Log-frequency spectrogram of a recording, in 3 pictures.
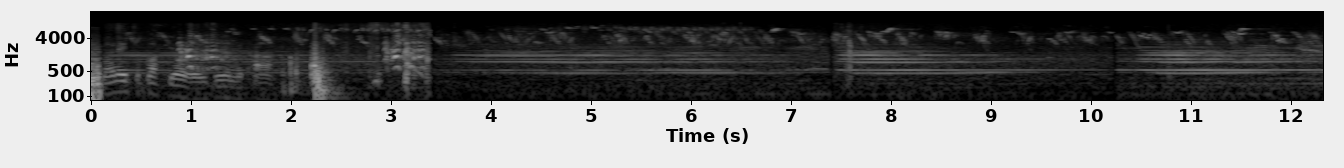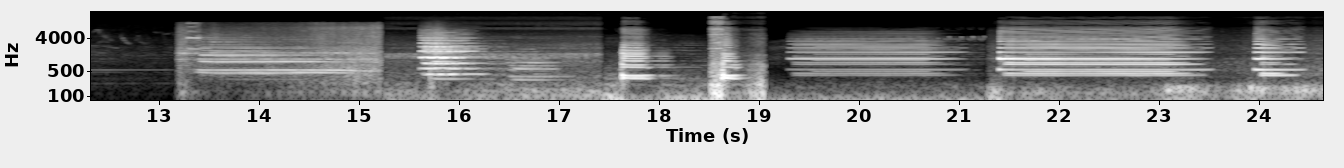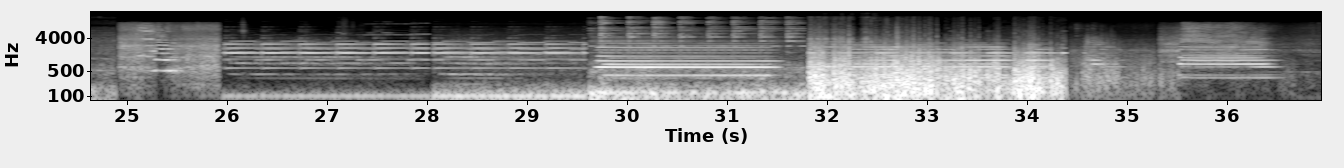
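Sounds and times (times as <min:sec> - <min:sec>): train horn blasts: 0:07.4 - 0:09.2, 0:10.5 - 0:12.2, 0:13.2 - 0:36.8
train rumbling past: 0:13.2 - 0:36.9
loud rushing noise: 0:14.7 - 0:19.3.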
